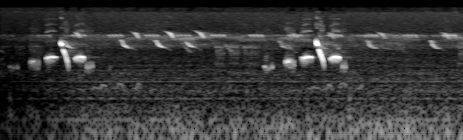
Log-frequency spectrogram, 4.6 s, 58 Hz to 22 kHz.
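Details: A Monotonous Lark gives a short, clipped phrase of whistled and burry notes, repeated after about two and a half seconds, over a faint chorus of distant birds and insects; recorded March 12, 2017 in the Djuma Game Reserve area.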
